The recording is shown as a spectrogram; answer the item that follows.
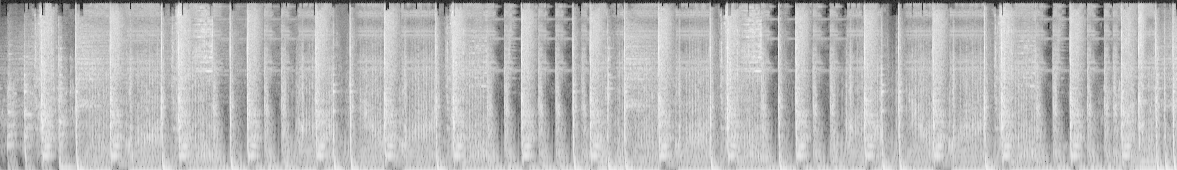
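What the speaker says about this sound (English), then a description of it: "this pluck bass is made completely with Foley" Electronic track with a layered low bass and a punchy pluck bass built entirely from Foley recordings, pulsing steadily and loud under a busy rhythmic mix for the whole stretch, with no voices.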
